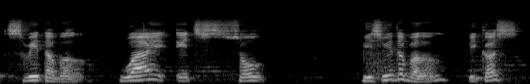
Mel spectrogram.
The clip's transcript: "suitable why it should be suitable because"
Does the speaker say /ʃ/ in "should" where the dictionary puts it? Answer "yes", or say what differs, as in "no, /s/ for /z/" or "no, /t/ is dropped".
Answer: no, /s/ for /ʃ/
